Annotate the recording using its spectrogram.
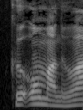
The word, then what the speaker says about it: クオマヌ: クオマヌはっていうふうに発音しているので注意してください。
